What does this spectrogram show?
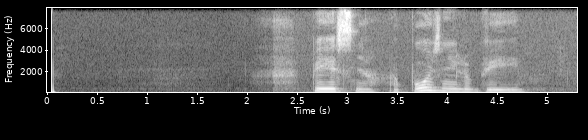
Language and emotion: Russian, sad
